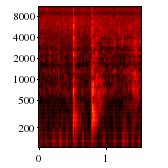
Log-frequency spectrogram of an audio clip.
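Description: Egg added to vegetables cooking in a pan with cumin and winter melon, a soft continuous sizzle broken by two quick sharp scrapes close together, no talking.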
